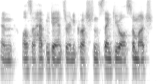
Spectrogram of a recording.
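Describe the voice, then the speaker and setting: A man's voice: lowish voice, completely flat delivery, racing, no echo. A young man from Indiana speaking earnestly as a candidate in a student election, with many fillers and restarts. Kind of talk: campaign speech and answers to questions. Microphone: video call. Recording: dull lo-fi video call audio, dry.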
